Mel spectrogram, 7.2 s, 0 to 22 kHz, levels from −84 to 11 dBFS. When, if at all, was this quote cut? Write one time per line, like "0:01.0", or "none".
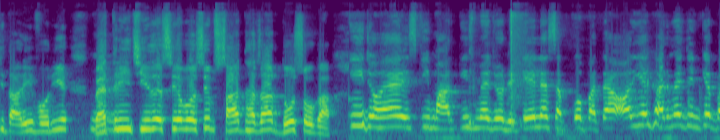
0:03.5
